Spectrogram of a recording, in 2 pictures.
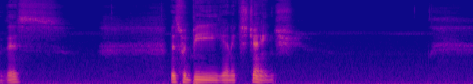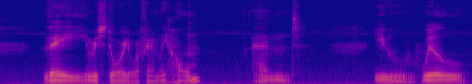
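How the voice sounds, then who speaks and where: Casting: ancient gentleman vampire male actor, very low and creaky, courtly, hesitant, gentle, for intimate roleplay audio drama. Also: exaggerated voice. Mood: earnest bargaining. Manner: halting, formal, soft-spoken, courtly.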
